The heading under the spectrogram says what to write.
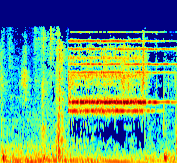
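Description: A telephone bell starts ringing after a second of soft shuffling noises, then rings steadily and fairly loudly, a bright sustained metallic ring that continues to the end.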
